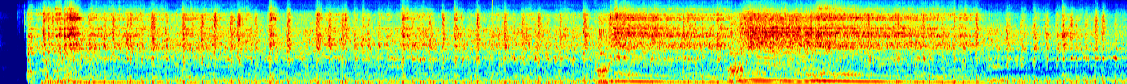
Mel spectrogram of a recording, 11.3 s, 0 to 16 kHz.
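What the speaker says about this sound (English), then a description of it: "Hopefully it'll spin the engine over." A 1995-96 Sea-Doo XP jet ski engine turns over and catches right away, settling into a loud, rough idle, then revs up and down twice in rising and falling swells before dropping back to idle.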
